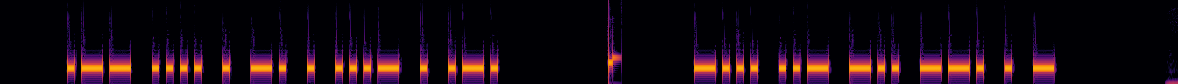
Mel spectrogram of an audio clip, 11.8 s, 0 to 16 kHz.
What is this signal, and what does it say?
Morse code, heard as a keyed tone, about 17 wpm, 700 Hz. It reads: WHENEVER BUDGET
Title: Sentences from Top 1200 Words - New Word Drill - 17wpm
